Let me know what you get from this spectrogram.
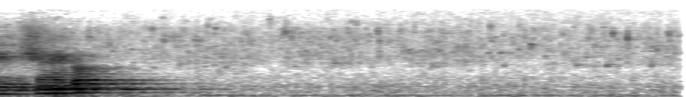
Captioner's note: water dripping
